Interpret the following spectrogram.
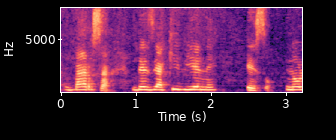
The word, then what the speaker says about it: Barça: Barca, y tiene una C con una como comita debajo de la C, se llama cedilla, pero se pronuncia Barça.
